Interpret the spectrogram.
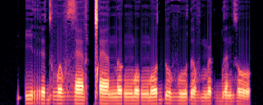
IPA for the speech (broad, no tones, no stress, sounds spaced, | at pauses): ʔ i r ʏ d v ɤ v z æ v ǀ æ ɐ̯ n ɤ ŋ͡m o ŋ͡m o d ɗ u v u ɗ ɤ v m ə˞ ɡ͡b ə n z o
